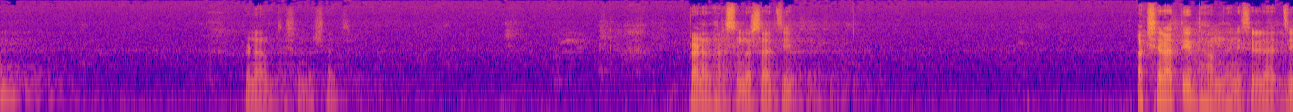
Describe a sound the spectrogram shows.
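A young man chants in a slow, sung voice through a microphone, in phrases with long pauses between them.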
